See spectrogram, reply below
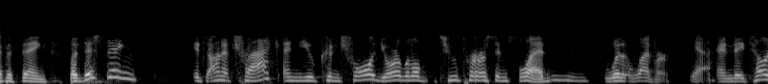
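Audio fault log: throughout: G.729 codec. Nothing above 4 kHz survives. The sound is plainly rough and synthetic, rebuilt from a filter and sparse pulses, which fits G.729A at 8 kbit/s.
2.25–2.31 s and 6.23–6.36 s: VoIP packet loss concealed by the speech codec. About 20 ms is lost between "this thing it's on" and "track and you control", then about 40 ms later. The decoder stretches its last frame into a fading buzzy tone or coloured noise, and the sound stays weak or distorted briefly after each gap.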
